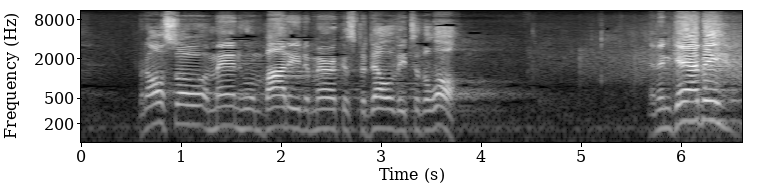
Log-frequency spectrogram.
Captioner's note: applause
